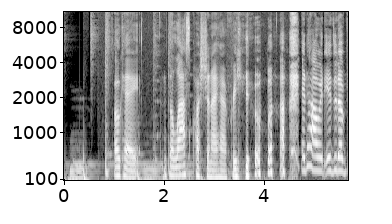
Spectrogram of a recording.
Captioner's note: laughs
